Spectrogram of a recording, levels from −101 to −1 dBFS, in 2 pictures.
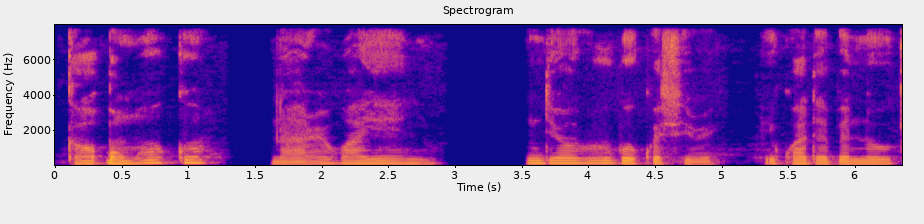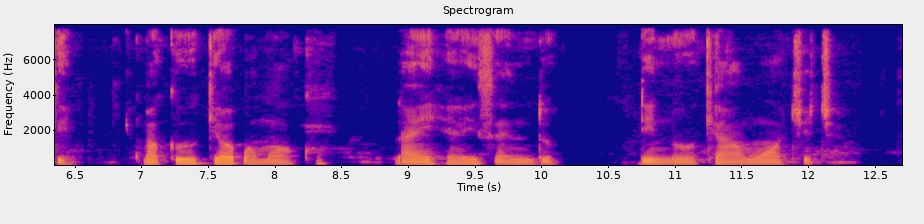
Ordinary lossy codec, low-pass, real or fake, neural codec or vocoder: none; none; real; none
